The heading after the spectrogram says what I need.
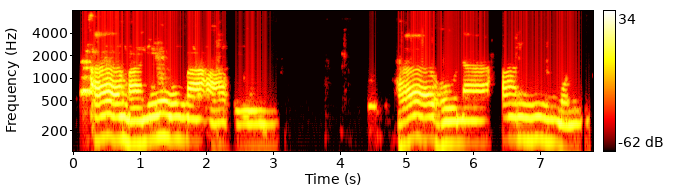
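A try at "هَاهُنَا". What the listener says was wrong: Ustaz, untuk di dhomatain sempurnakan U-nya, ulangi. Huna.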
